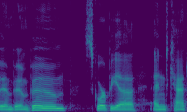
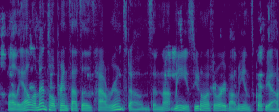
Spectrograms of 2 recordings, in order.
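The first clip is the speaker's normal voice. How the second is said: bad put-on cartoon voice, congested and sick-sounding. Recapping an episode, quoting what the character says, horrible I-have-a-cold Entrapta impression. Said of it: "my horrible I have a cold impersonation".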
